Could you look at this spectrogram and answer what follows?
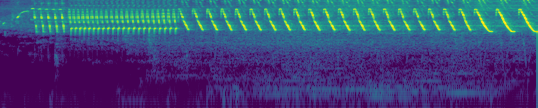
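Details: Canary in long, fast song: a rising note opens a rapid buzzing trill, then a long series of sharp down-slurred whistles repeated about three per second, clean with almost no background.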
